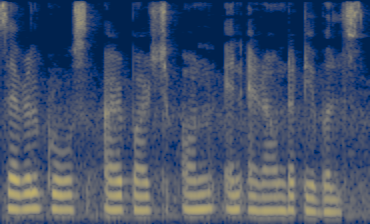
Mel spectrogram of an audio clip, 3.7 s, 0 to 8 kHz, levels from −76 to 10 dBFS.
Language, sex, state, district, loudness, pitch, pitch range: English, female, Assam, Kamrup Metropolitan, -17 LUFS, 195 Hz, 185-200 Hz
